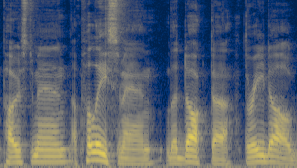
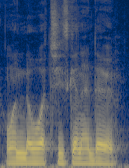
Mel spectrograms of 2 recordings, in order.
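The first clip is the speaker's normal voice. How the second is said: usual speaking voice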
